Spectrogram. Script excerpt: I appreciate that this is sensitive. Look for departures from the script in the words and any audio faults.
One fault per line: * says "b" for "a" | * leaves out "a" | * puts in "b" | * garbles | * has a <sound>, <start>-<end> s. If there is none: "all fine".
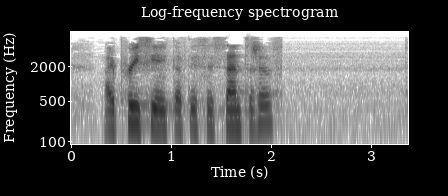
all fine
